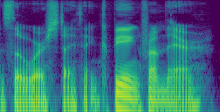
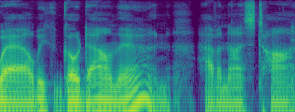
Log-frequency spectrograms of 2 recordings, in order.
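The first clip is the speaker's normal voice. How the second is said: easygoing, calm, relaxed put-on Georgia Southern accent; 6 semitones lower than usual. Describing southern accents, imitating a calm georgia accent. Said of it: "very calm, like a British accent".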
